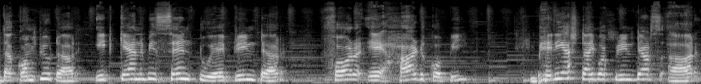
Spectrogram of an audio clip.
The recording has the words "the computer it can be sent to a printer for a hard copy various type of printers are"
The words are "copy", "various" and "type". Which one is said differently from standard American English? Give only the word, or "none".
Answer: various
